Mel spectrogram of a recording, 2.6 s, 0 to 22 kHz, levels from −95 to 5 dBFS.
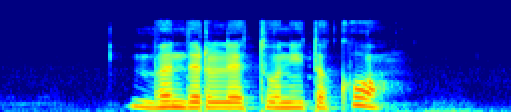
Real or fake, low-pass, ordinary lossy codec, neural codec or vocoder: real; 9.9 kHz; none; none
